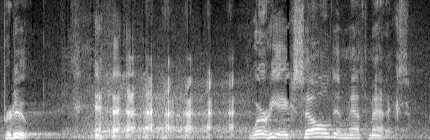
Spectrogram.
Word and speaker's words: Purdue: But from there he was off to Purdue, which is pronounced Purdue, where he excelled in mathematics.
